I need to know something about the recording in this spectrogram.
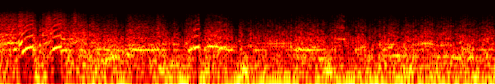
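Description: Very loud music blasting from banks of horn loudspeakers and stacked bass speaker cabinets of a festival sound-system rig, with a heavy steady bass under wavering high-pitched sounds.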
